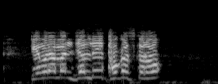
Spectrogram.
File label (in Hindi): Cameraman Jaldi Focus Karo Funny Dialogue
